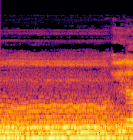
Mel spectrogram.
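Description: A man reciting the Quran in a melodic, chanted style, drawing out one long held note that settles slightly lower at the start. About three-quarters of the way through it breaks off into the next phrase.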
